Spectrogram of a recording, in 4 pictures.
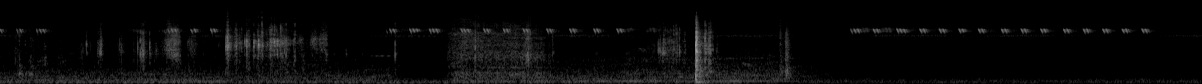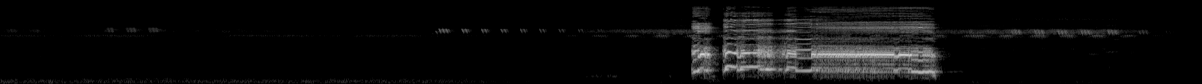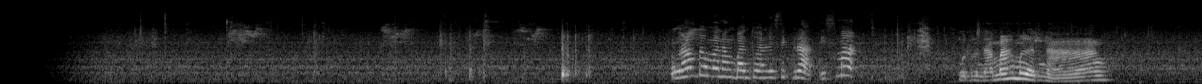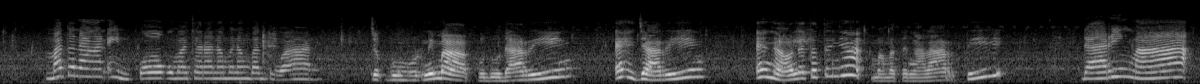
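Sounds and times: rooster crowing: 0:18.9 - 0:21.6.

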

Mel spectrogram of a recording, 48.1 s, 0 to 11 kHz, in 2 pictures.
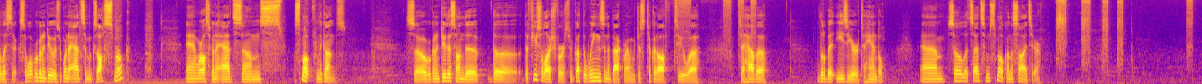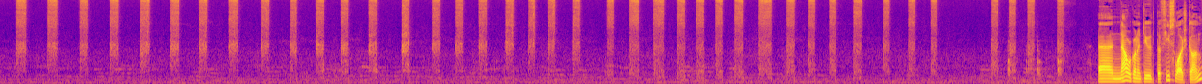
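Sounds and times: airbrush spraying in short bursts: 0:13.6 - 0:13.8, 0:14.4 - 0:15.2, 0:21.1 - 0:22.5, 0:23.7 - 0:42.8, 0:43.9 - 0:45.4.

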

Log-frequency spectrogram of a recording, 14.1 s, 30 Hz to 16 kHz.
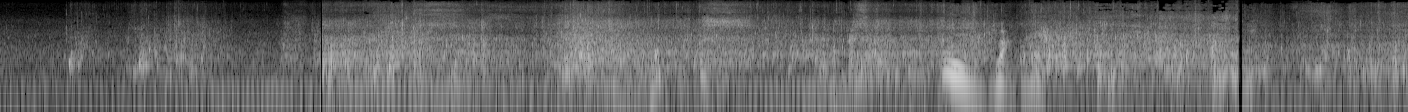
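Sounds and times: person splashing in river water: 0:00.6 - 0:14.0
shallow water rushing over stones: 0:03.1 - 0:14.0.

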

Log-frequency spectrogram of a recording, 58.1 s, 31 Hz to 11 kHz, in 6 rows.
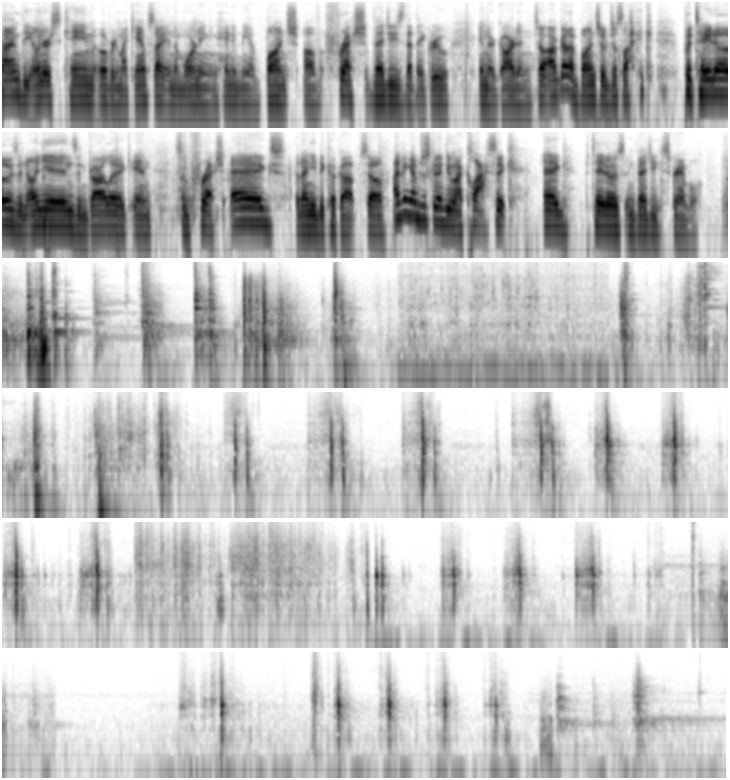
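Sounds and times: water running from a tap: 0:24.6 - 0:27.5.

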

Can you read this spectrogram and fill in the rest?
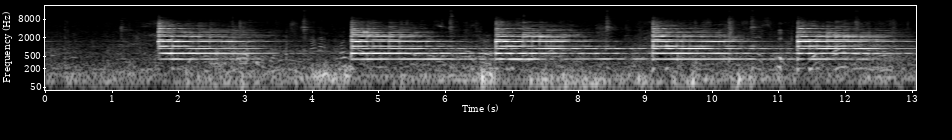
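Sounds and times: church bell tolling: 0:01.7 - 0:03.6, 0:04.5 - 0:13.0.

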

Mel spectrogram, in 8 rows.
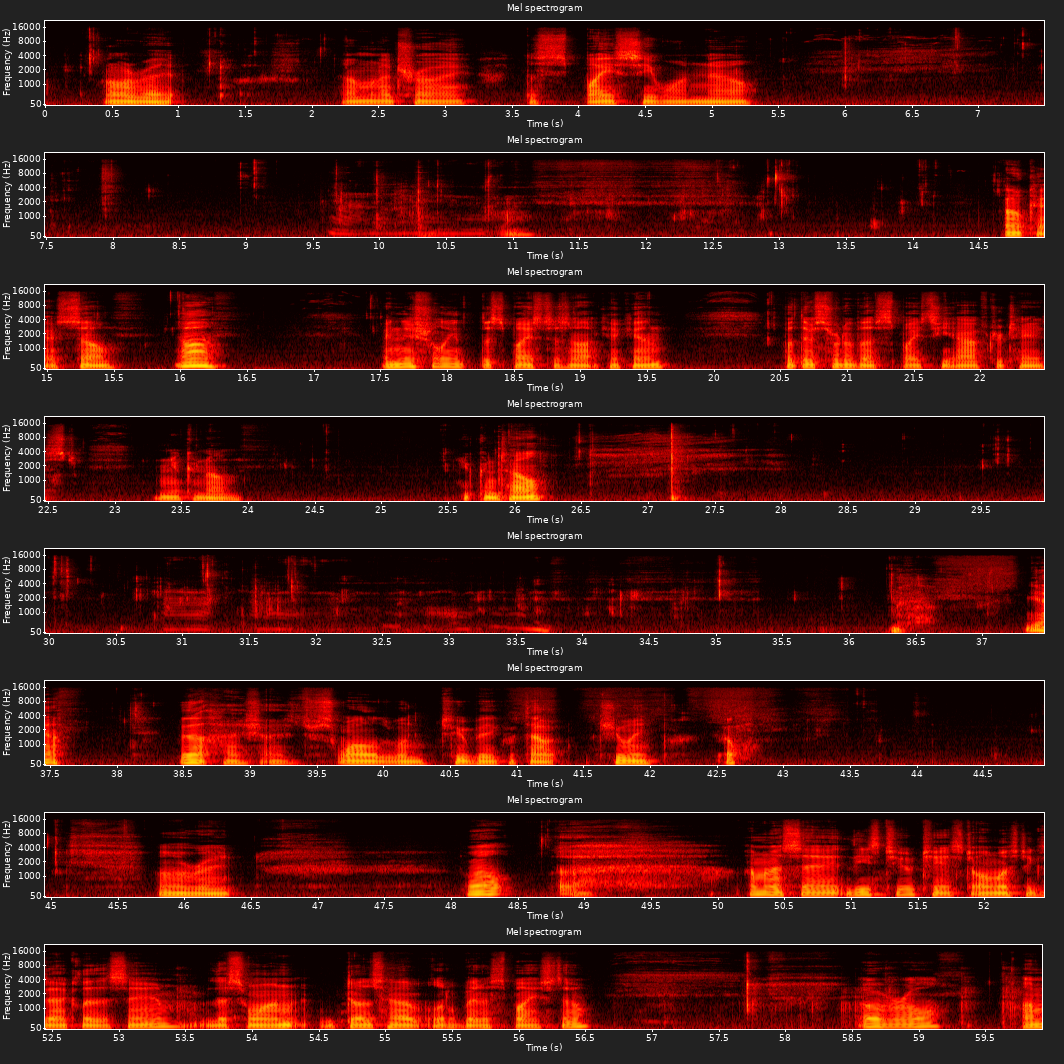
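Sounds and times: person chewing: 0:01.1 - 0:02.2, 0:05.4 - 0:14.7, 0:24.1 - 0:25.6, 0:26.3 - 0:37.1, 0:37.8 - 0:38.4, 0:42.8 - 0:45.7, 0:56.9 - 0:59.8
wet mouth clicks: 0:12.2 - 0:14.3, 0:28.0 - 0:36.1, 0:44.8 - 0:45.2, 0:57.6 - 0:58.6.

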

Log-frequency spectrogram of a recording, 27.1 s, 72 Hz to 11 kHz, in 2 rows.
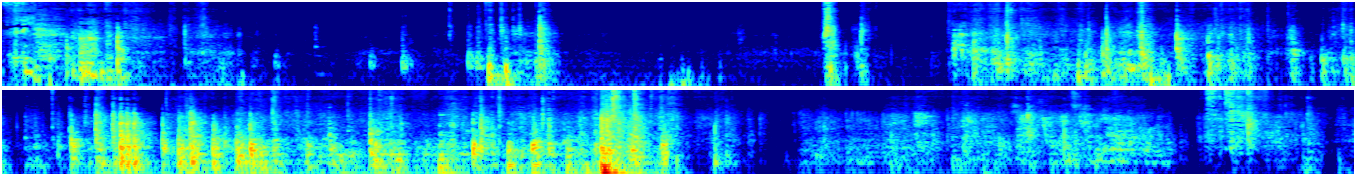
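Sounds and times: rustling and clattering of handling: 0:06.8 - 0:24.6.

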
